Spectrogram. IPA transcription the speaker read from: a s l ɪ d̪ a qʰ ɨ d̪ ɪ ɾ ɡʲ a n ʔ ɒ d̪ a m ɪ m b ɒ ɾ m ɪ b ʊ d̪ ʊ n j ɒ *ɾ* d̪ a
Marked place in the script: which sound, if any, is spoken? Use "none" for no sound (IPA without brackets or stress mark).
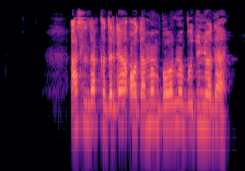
none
